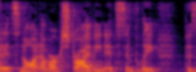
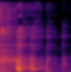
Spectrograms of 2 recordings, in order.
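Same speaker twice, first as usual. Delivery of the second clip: laugh; 8 semitones higher than usual. Real, not acted. Laughs at own joke.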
